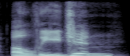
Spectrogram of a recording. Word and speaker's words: Allegaeon: A band called Allegion, spelt weird. It's spelled Allegaeon.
